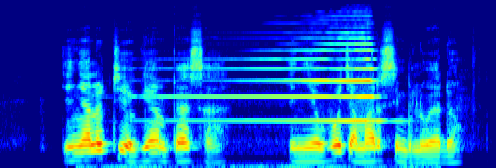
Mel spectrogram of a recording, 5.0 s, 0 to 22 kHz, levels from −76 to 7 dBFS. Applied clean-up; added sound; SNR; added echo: none; Bowed string instrument; 4 dB; none.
